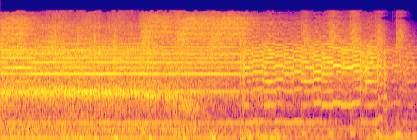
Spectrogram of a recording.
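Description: Metal music with electric guitar and drums; about halfway through the drums drop away and a stepped melodic line carries on over a steady low bass tone.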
